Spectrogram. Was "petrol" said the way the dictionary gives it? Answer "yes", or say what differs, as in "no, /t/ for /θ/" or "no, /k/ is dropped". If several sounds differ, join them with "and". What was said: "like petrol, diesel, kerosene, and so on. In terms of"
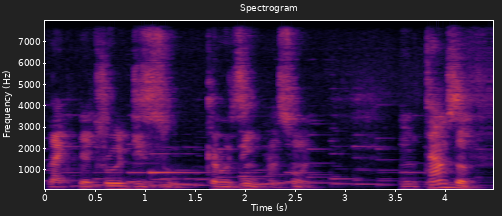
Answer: yes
